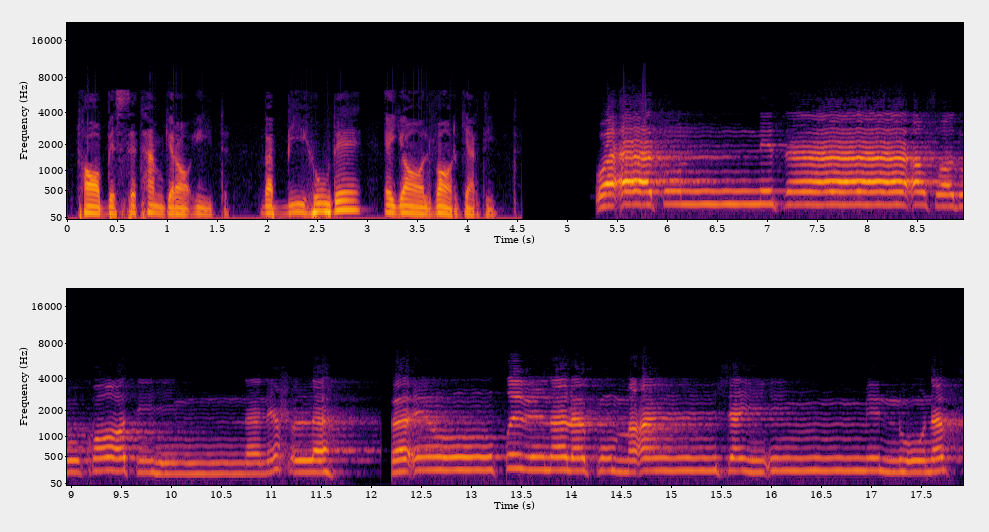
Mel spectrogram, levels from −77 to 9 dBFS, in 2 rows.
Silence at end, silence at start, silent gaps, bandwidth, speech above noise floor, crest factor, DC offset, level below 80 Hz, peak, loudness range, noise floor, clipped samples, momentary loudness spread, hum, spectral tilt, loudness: 0 s; 0 s; 4.57-5.21 s; 6.6 kHz; over 75 dB; 16 dB; under 0.1%; -36 dBFS; 0 dBFS; 6 LU; under -90 dBFS; under 0.1%; 13 LU; none; -8.5 dB/octave; -16 LUFS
